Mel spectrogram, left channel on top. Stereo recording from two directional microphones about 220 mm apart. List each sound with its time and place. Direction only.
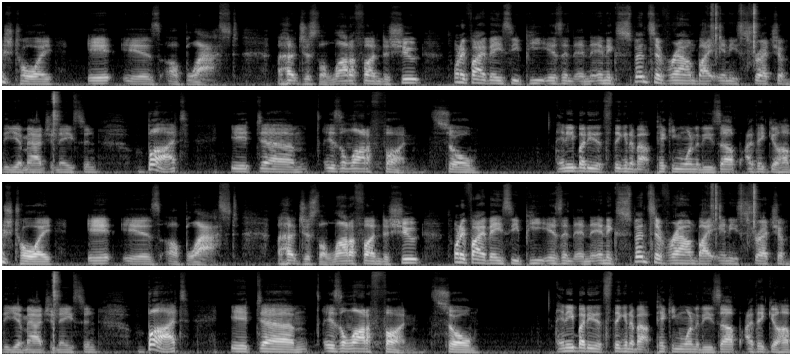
0.0 s speech: 20° right (ahead or behind)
